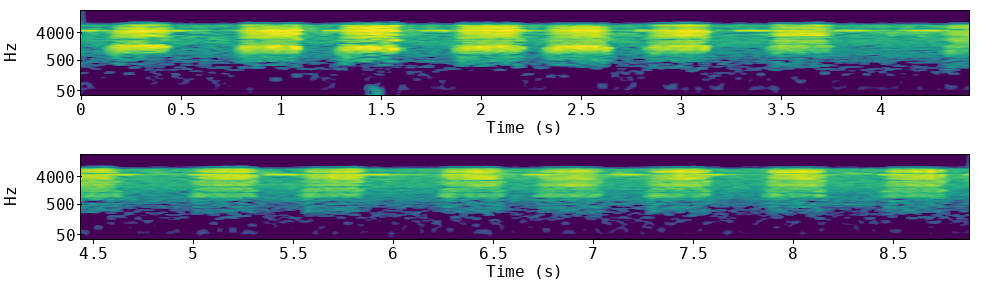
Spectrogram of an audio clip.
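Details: Rasping, noisy screeches from barn owls at Starr Ranch, California, repeated about twice a second, loud at first and then fading to softer, steadier bursts.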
